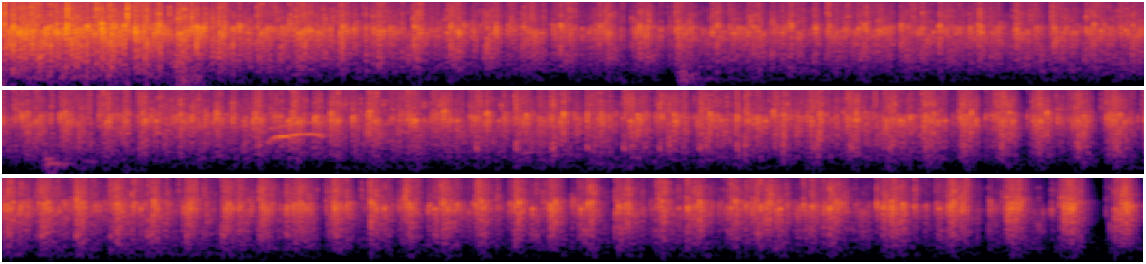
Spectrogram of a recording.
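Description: An audience applauds steadily and cheers in a small room.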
